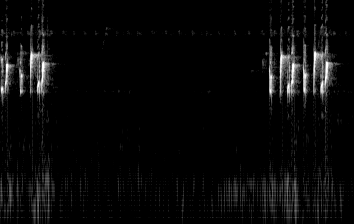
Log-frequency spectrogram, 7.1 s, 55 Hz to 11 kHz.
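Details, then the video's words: Stripe-throated bulbul decoy bird singing a doubled song style, played to train young birds and lure wild ones: a short burst of bubbly, warbled notes that rise and fall, then a long silence and a second similar phrase. "เสียงนกดอกแตงEp.44 นกต่อเจ้าเพชร|เสียงดังฟังชัด เปิดเพลงเบิ้ล เพลงเพราะน่าฟัง merbah lekir"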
